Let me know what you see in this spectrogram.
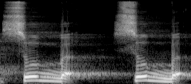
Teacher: Ba ini bersifat syiddah kalau dalam sifat-sifat huruf itu. Dia itu ditekan ya. Subhan, tidak boleh merembet atau dilepaskan subhan, tapi langsungkan ke keras ya, dengan keras, maksudnya ditekan ya. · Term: qalqalah sughra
